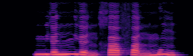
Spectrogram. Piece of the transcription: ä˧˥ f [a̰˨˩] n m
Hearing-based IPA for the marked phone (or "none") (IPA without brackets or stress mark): a̰˨˩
